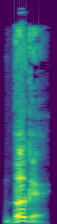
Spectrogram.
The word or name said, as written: booger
